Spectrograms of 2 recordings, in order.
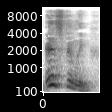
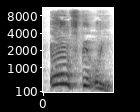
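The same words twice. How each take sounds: First: Said in the usual way. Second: "Instantly" thrown up high, falling; emphatic high "Instantly". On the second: Shown as a demonstration. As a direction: hit "Instantly" high then let it drop. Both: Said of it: "then instantly everything changes".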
